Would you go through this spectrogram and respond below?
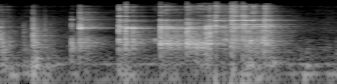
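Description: Clean dishwasher plates handled and stacked, giving bright ceramic clinks and clatters that build into a busy cluster of knocks, close and loud with no one talking.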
